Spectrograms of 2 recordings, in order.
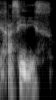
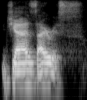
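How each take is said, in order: First: The name begins with a breathy H sound. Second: The name begins with an English J sound. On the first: The speaker calls it right. "There has to be like a Spanish accent. I think it would be" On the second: The speaker calls it wrong. "you can't say J- Jazzirus in Spanish"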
